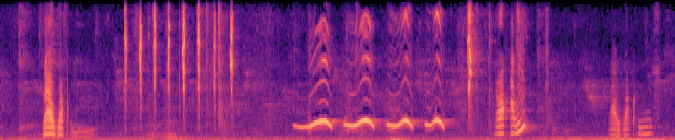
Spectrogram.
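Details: Pet lutino yellow Indian ringneck parakeet indoors: a harsh screech, a run of sharp clicks, then a series of four wavering, warbled whistles rising and falling, ending with another rough squawk.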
